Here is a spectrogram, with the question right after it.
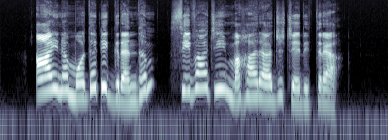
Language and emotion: Telugu, neutral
